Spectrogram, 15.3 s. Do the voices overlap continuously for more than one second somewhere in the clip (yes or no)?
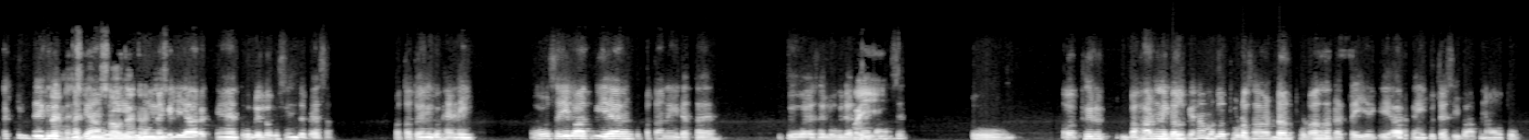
yes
